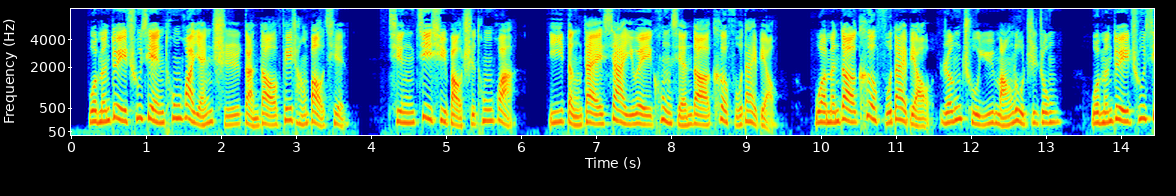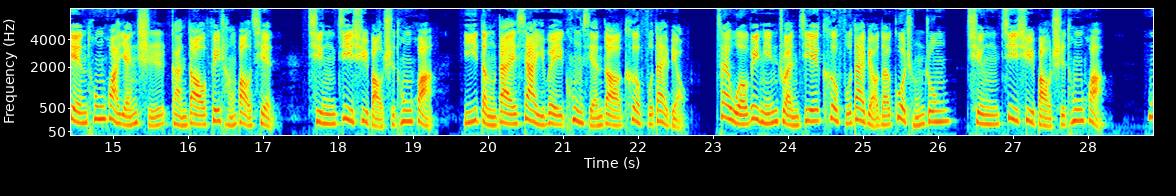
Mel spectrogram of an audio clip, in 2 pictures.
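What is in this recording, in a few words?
Chinese narration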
